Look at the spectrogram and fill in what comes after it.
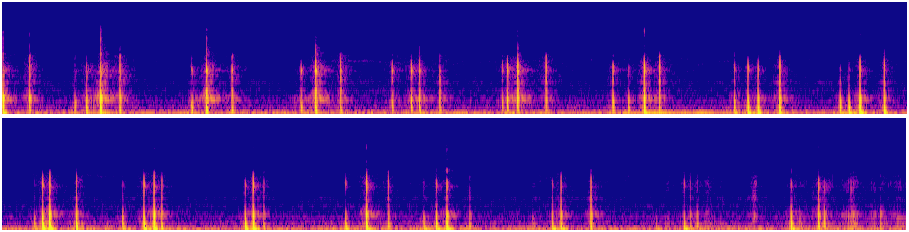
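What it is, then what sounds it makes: Rubber phone case tapped. A small, hollow, empty teal rubber or silicone iPhone case is held upright in one hand and tapped quickly with long painted fingernails. The result is a fast, uneven run of short, dry clicky taps with a soft low thump underneath and almost no ring after each hit.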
